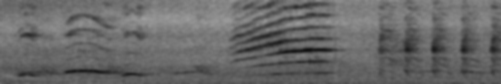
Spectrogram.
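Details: Chinese hwamei, female and male, singing with a soft waterfall behind to coax other hwamei into song: looping whistled notes, a long bright rising whistle, then a string of short sharp chips repeated about four times.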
